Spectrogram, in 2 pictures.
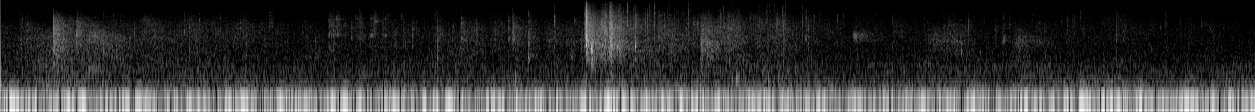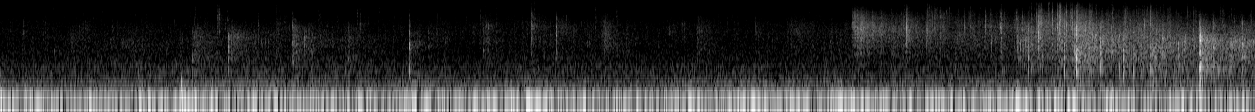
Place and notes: dale, Piramida, Slovenia - falling forest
